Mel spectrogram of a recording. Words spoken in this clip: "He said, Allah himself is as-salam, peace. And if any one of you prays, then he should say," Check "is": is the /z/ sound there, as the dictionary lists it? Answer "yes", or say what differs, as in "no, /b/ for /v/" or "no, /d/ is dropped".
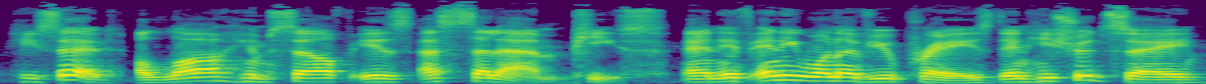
yes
